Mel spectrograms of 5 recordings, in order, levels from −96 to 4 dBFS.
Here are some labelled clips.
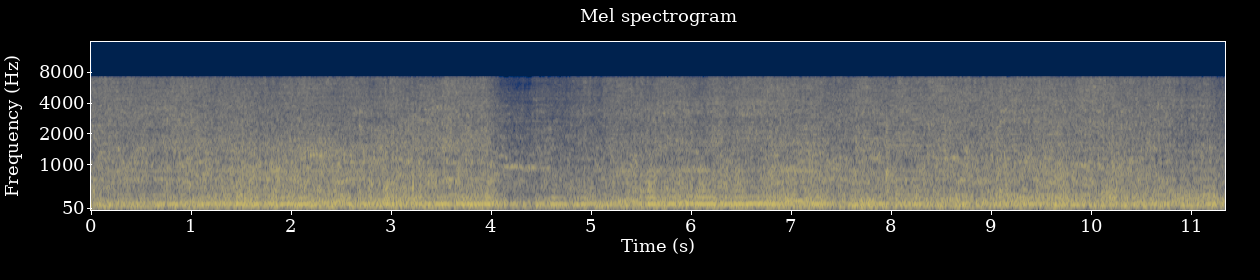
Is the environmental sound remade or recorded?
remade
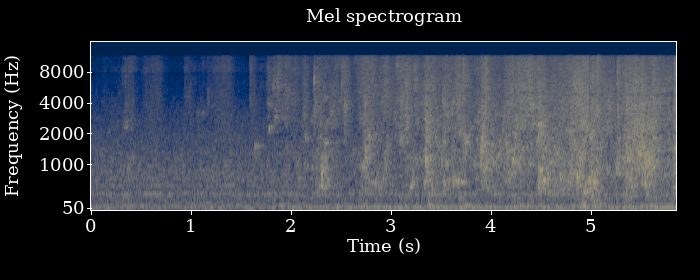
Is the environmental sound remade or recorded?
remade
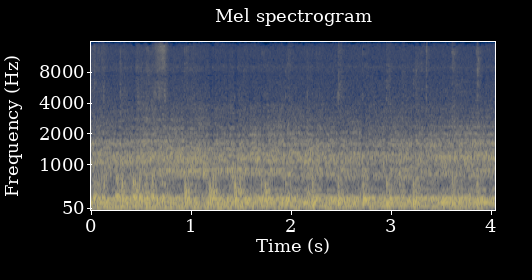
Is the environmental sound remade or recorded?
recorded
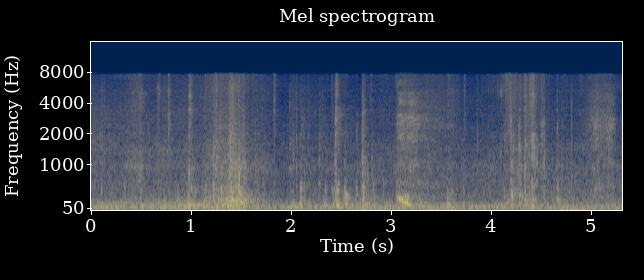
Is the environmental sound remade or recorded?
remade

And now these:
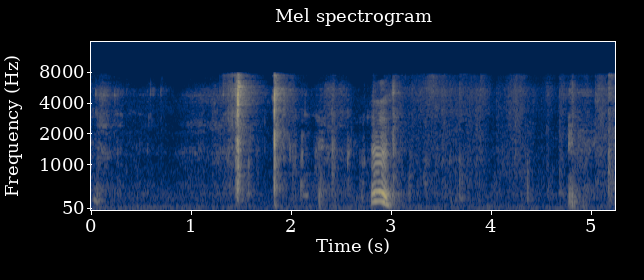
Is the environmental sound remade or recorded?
recorded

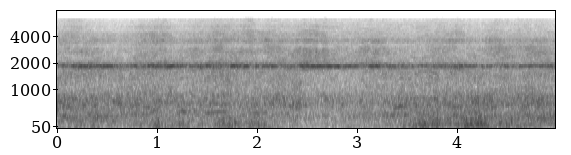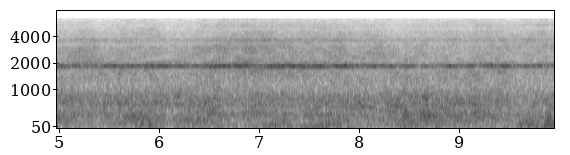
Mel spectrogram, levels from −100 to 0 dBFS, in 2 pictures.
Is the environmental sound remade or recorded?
recorded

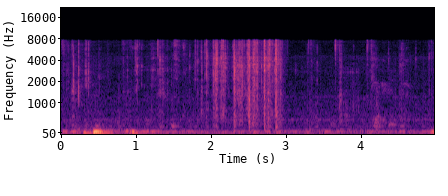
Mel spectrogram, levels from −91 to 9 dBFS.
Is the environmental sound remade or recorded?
recorded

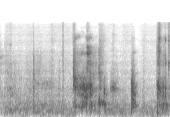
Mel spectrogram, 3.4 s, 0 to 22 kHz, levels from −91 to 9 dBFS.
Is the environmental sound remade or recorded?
remade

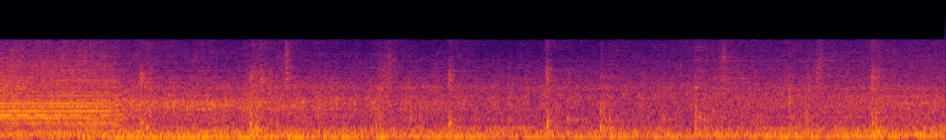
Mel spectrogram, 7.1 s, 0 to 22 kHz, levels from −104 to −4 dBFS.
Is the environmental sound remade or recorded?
recorded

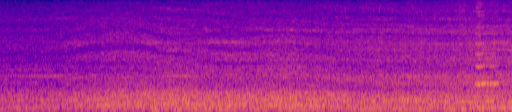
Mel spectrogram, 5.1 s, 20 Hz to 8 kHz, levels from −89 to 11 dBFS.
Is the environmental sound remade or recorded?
recorded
